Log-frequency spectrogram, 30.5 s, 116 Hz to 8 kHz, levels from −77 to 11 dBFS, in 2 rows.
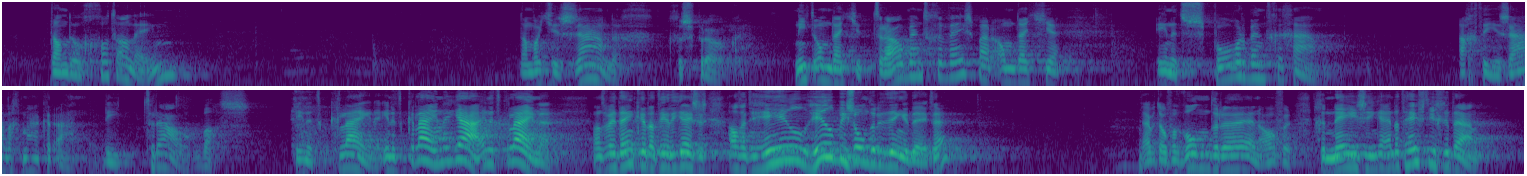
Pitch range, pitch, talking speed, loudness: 130-195 Hz, 160 Hz, 130 wpm, -29 LUFS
